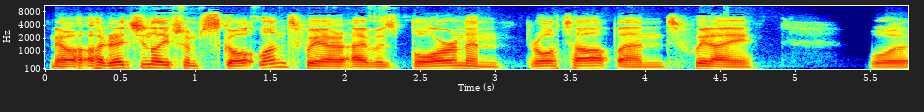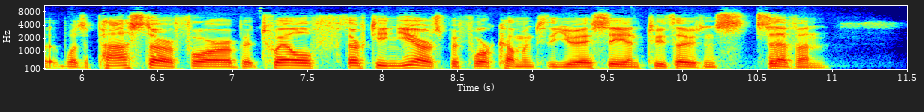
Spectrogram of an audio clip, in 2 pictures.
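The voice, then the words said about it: Scottish accent. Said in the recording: “he's Scottish, so everything he says sounds amazing ... the beautiful accent”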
